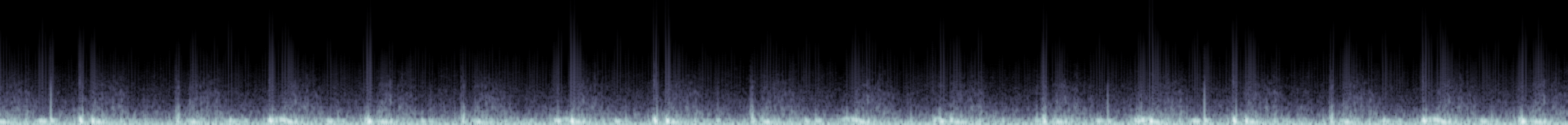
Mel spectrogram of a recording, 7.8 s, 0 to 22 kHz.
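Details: Womb sound played as a sleep aid for babies: soft, muffled, steady low thumps at roughly 125 a minute under a constant whooshing hum of flowing sounds and white noise; a heartbeat as heard inside the womb.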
